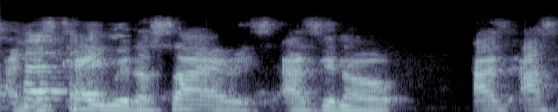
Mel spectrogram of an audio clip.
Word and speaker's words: Osiris: You're pronouncing it correctly. Yeah. Osiris.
